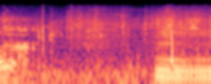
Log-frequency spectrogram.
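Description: A man's voice: after a short quiet stretch, a single drawn-out wordless 'mm' or 'eo' sound starts about one and a half seconds in and holds steady for about a second.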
